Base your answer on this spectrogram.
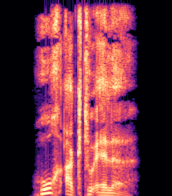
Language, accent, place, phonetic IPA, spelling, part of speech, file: German, Germany, Berlin, [ˈhoːxʔaktuˌɛlə], hochaktuelle, adjective, De-hochaktuelle.ogg
- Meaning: inflection of hochaktuell: 1. strong/mixed nominative/accusative feminine singular 2. strong nominative/accusative plural 3. weak nominative all-gender singular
